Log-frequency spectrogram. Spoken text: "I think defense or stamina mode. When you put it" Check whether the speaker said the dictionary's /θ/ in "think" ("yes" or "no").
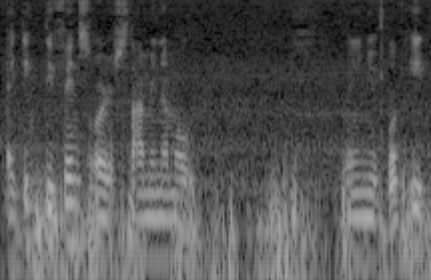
no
